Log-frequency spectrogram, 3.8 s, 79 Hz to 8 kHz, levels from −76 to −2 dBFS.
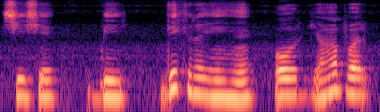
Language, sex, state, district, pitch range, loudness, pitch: Hindi, female, Chandigarh, Chandigarh, 145-165 Hz, -17 LUFS, 155 Hz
